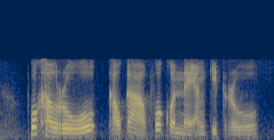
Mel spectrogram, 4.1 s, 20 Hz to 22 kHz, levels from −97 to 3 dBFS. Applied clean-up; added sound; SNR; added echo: neural mask model RNNoise.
